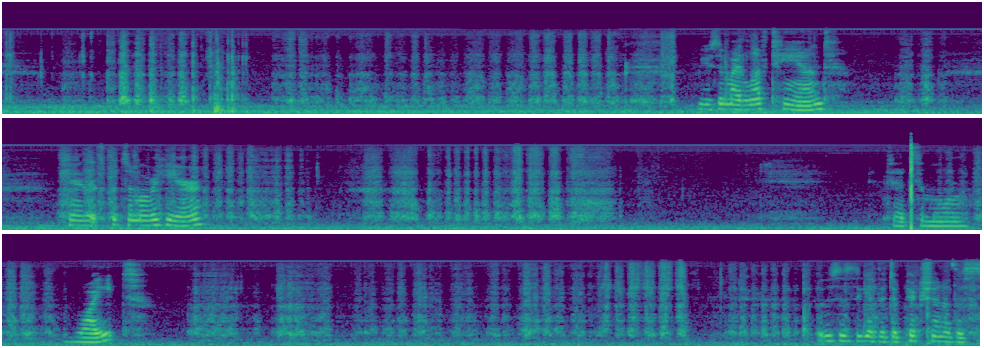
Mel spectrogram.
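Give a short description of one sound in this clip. A brush scrapes and dabs across canvas.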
